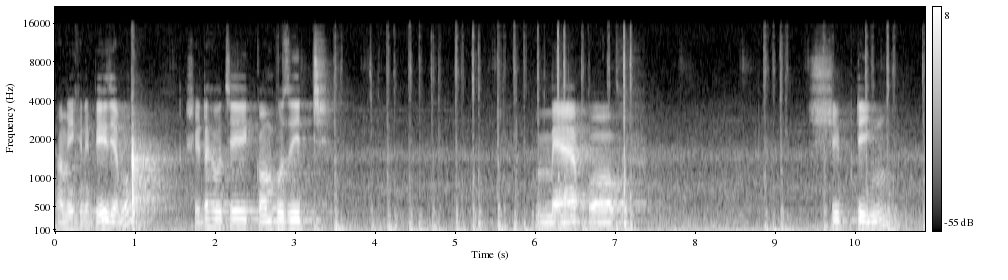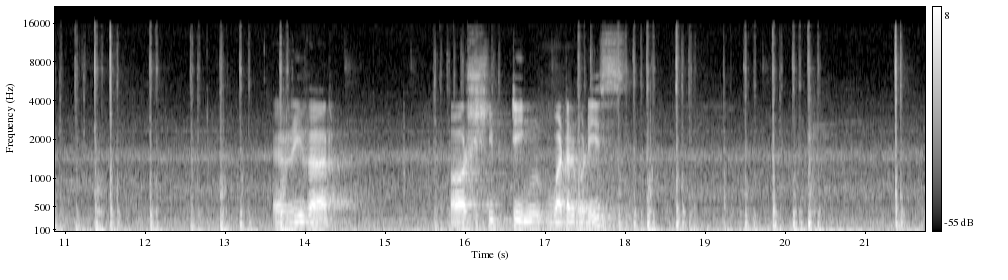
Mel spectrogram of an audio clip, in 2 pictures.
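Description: Computer keys click quickly as someone types.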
